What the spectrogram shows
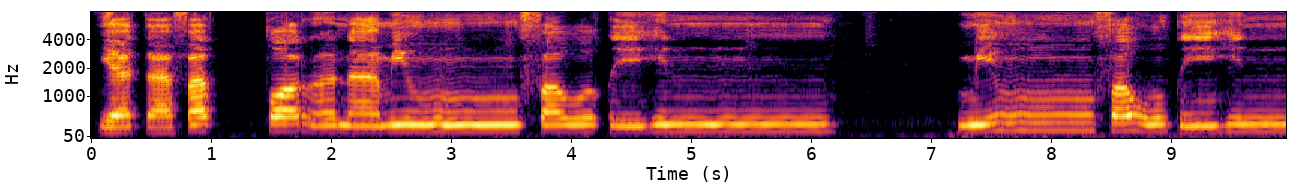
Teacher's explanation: ada nun tasydid, maka kita dengungkan dulu. Setelah itu baru matikan nunnya. Kita baca yatafattarna min fawqihin, min fawqihin.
